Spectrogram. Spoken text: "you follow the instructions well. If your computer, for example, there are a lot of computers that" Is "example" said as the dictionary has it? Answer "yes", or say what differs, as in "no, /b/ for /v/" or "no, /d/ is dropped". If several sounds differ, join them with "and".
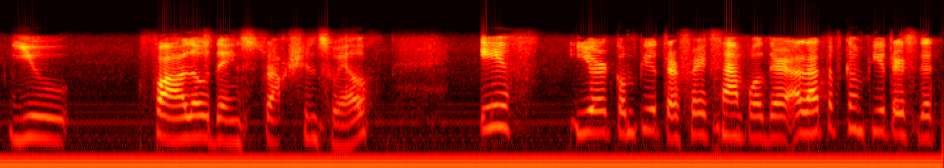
no, /s/ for /z/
